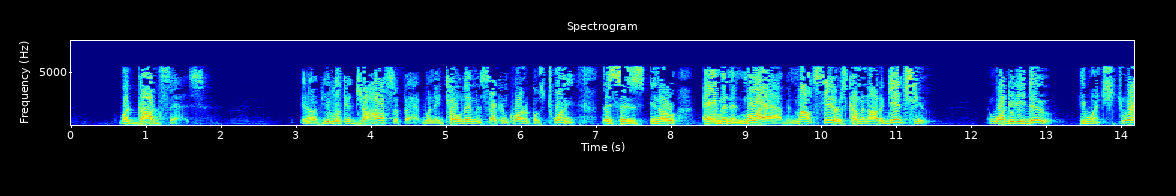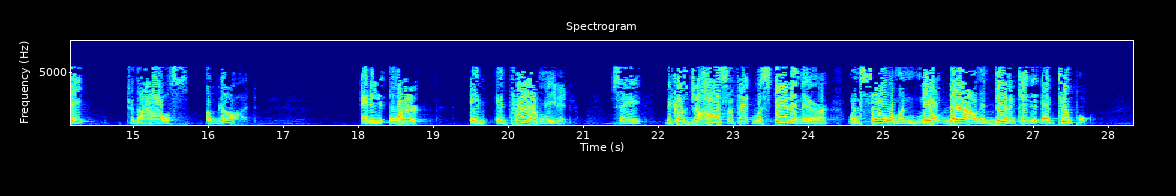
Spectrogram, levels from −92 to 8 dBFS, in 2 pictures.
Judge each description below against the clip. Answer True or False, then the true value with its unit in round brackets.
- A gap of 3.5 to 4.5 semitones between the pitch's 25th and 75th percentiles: True (4.0 semitones)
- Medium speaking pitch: True (165 Hz)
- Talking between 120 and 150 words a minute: True (140 wpm)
